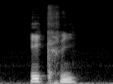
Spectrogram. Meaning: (verb) 1. past participle of écrire 2. third-person singular present indicative of écrire; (adjective) written; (noun) writing
- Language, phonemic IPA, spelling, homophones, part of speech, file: French, /e.kʁi/, écrit, écris / écrits, verb / adjective / noun, Fr-écrit.ogg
